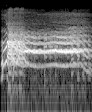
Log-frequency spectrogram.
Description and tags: A soul wrecking high pitched voice sound effect useful for visages, such as banshees and ghosts, or dinosaurs to make your game truly terrifying. This sound is useful if you want to make your audience unable to sleep for several days.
